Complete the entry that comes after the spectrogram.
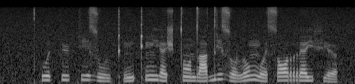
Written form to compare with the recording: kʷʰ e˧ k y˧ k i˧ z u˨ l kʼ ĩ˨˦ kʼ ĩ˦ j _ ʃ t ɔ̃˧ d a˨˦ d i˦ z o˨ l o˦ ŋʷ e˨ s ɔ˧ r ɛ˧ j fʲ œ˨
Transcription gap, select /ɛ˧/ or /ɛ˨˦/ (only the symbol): ɛ˨˦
